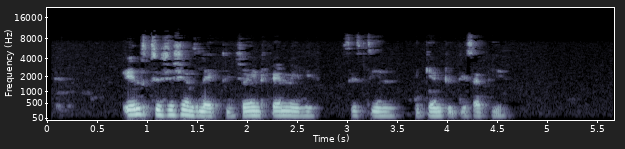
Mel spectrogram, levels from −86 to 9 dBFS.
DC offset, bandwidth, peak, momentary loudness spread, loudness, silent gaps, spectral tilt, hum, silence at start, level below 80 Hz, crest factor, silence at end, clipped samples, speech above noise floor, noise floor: under 0.1%; 9.4 kHz; -2 dBFS; 18 LU; -17 LUFS; none; -5 dB/octave; none; 0.75 s; -56 dBFS; 16 dB; 1.1 s; under 0.1%; 46 dB; -63 dBFS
